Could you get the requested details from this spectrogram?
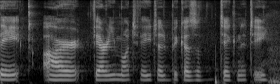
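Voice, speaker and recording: A woman's medium-pitched voice unfolds at a fairly slow pace. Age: 20s. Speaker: soldier. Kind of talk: panel discussion.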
